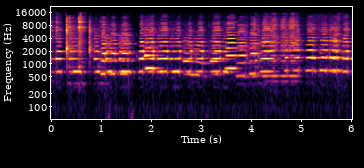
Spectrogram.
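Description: Harmonica playing a run of held notes and chords, several notes sounding at once as the tune moves.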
